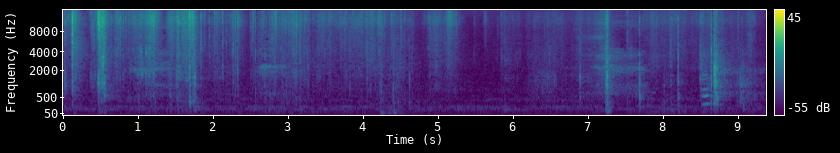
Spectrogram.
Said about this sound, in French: Je vais déballer le display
